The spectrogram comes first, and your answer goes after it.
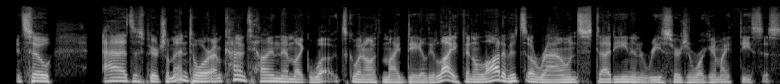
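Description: Recorded very cleanly against a silent background, a man has a plain, everyday voice at medium pitch with ordinary pitch variation. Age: 40s. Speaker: podcast host, life coach. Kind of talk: solo monologue.

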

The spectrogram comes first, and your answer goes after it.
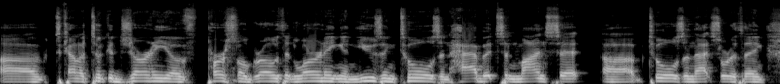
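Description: At a moderate pace with hardly any pauses, a man speaks in a normal speaking voice at a medium pitch, his loudness very even. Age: 50s. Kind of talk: interview.

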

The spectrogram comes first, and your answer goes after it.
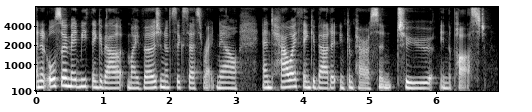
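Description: With an Australian accent, a woman speaks at a medium pitch with fairly even intonation over a very clean recording and silent background. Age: 20s. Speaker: podcast host, university student. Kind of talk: casual solo podcast monologue.

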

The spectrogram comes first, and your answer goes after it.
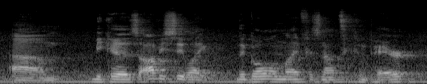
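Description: At a moderate pace and a medium pitch, a man talks amid noticeable background noise and audible room echo. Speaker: podcast host. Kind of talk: casual chat. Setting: apartment by a window. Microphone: echo in the room.

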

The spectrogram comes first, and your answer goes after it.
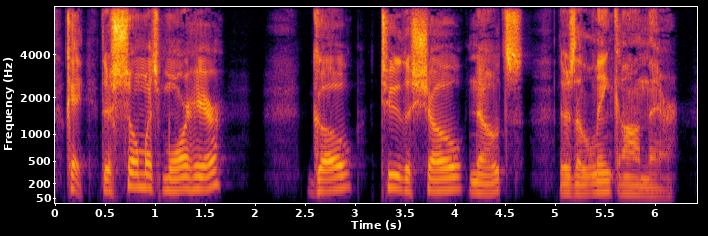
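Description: A man speaks fairly slowly at a medium pitch, with lively intonation and long, frequent pauses. The recording is very clean and silent in the background, with a dry, close sound and no echo. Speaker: podcast host. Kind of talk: casual interview.

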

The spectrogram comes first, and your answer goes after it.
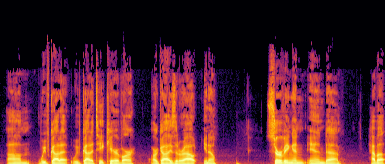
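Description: A normal speaking voice from a man, fairly low in pitch, at a fairly slow pace, in a dry, close sound with no echo. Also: very clean recording, silent background. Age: 50s. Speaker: podcast host. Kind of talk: casual chat. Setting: on location at a farm.

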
